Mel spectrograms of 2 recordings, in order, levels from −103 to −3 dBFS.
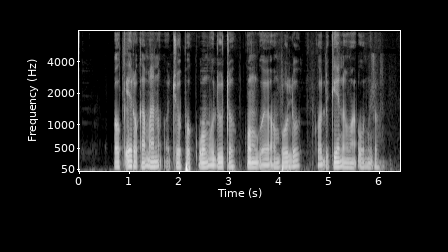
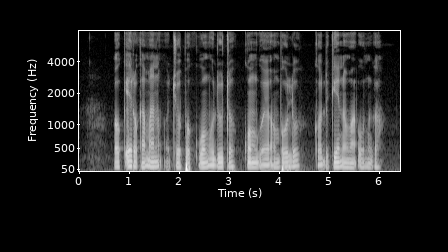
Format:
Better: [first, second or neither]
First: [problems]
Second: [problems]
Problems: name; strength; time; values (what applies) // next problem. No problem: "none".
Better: second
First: noise reduction (neural mask model DeepFilterNet 3)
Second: none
